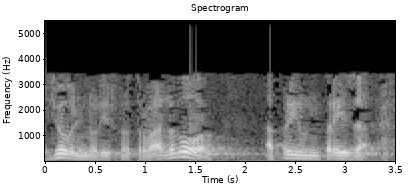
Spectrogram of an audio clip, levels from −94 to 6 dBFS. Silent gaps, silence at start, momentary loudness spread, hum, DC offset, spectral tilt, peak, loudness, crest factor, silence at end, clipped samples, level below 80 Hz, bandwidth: none; 0 s; 11 LU; none; 0.5%; -11.5 dB/octave; 0 dBFS; -14 LUFS; 14 dB; 0 s; under 0.1%; -50 dBFS; 3.6 kHz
